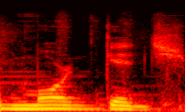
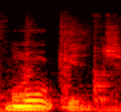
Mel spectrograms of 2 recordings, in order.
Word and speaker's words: mortgage: with a t yeah it has a t in it but you don't pronounce it you say mortgage morgage so not Mort mortgage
